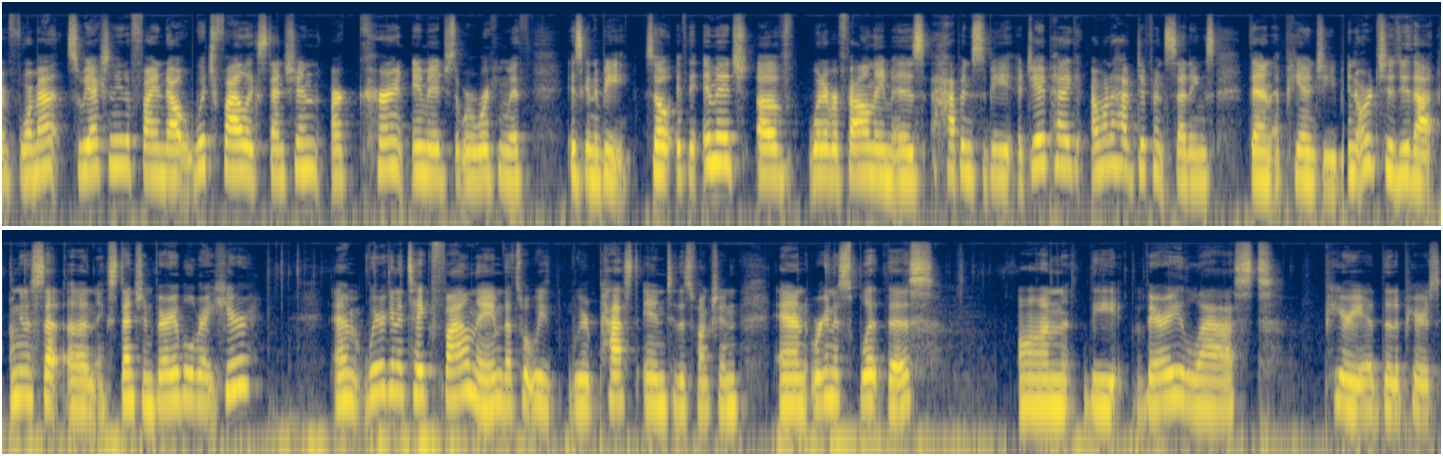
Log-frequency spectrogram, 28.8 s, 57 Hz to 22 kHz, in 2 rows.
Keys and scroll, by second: 14.3-15.6 typing, 16.8-18.6 typing, 21.8-24.6 typing, 25.0 Right, 25.4 Right, 26.3-27.2 typing.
